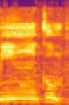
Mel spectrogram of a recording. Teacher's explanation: میم نون زیر مین، نون ساکن کے بعد کاف حروف حلقی میں سے نہیں ہے، اخفا ہوگا. کاف میم پیش کم، منکم.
